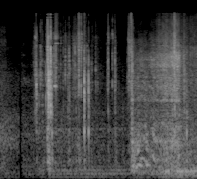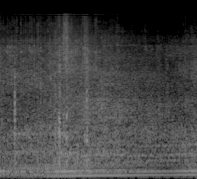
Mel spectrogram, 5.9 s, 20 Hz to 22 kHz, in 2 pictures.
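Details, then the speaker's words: Fiat Panda 4x4, first start after replacing the timing belt, tensioner, water pump and thermostat housing. A few clicks, then it catches quickly and settles into a quiet, steady idle with a light rev while the water pump drive is checked. It runs like a clock. "Ça tourne vraiment comme une horloge ces petits moteurs."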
